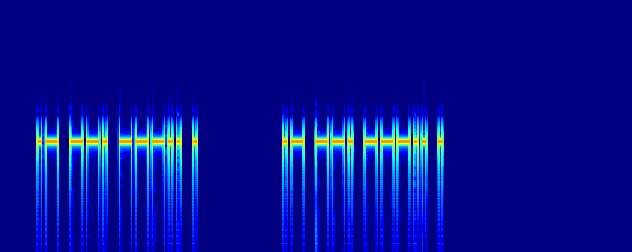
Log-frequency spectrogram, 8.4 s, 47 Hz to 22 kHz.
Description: Morse code, heard as a keyed tone, about 22 wpm, 700 Hz. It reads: AG8E AG8E
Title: USA Call Signs - 4 Characters - Repeated 2x - 22wpm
